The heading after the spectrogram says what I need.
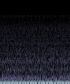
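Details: Truck just rebuilt after its oil pump failed a second time, primed and timing set, warming up while the radiator is burped: short, steady idle with an even low thump and no knocks or misses; runs smoothly.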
